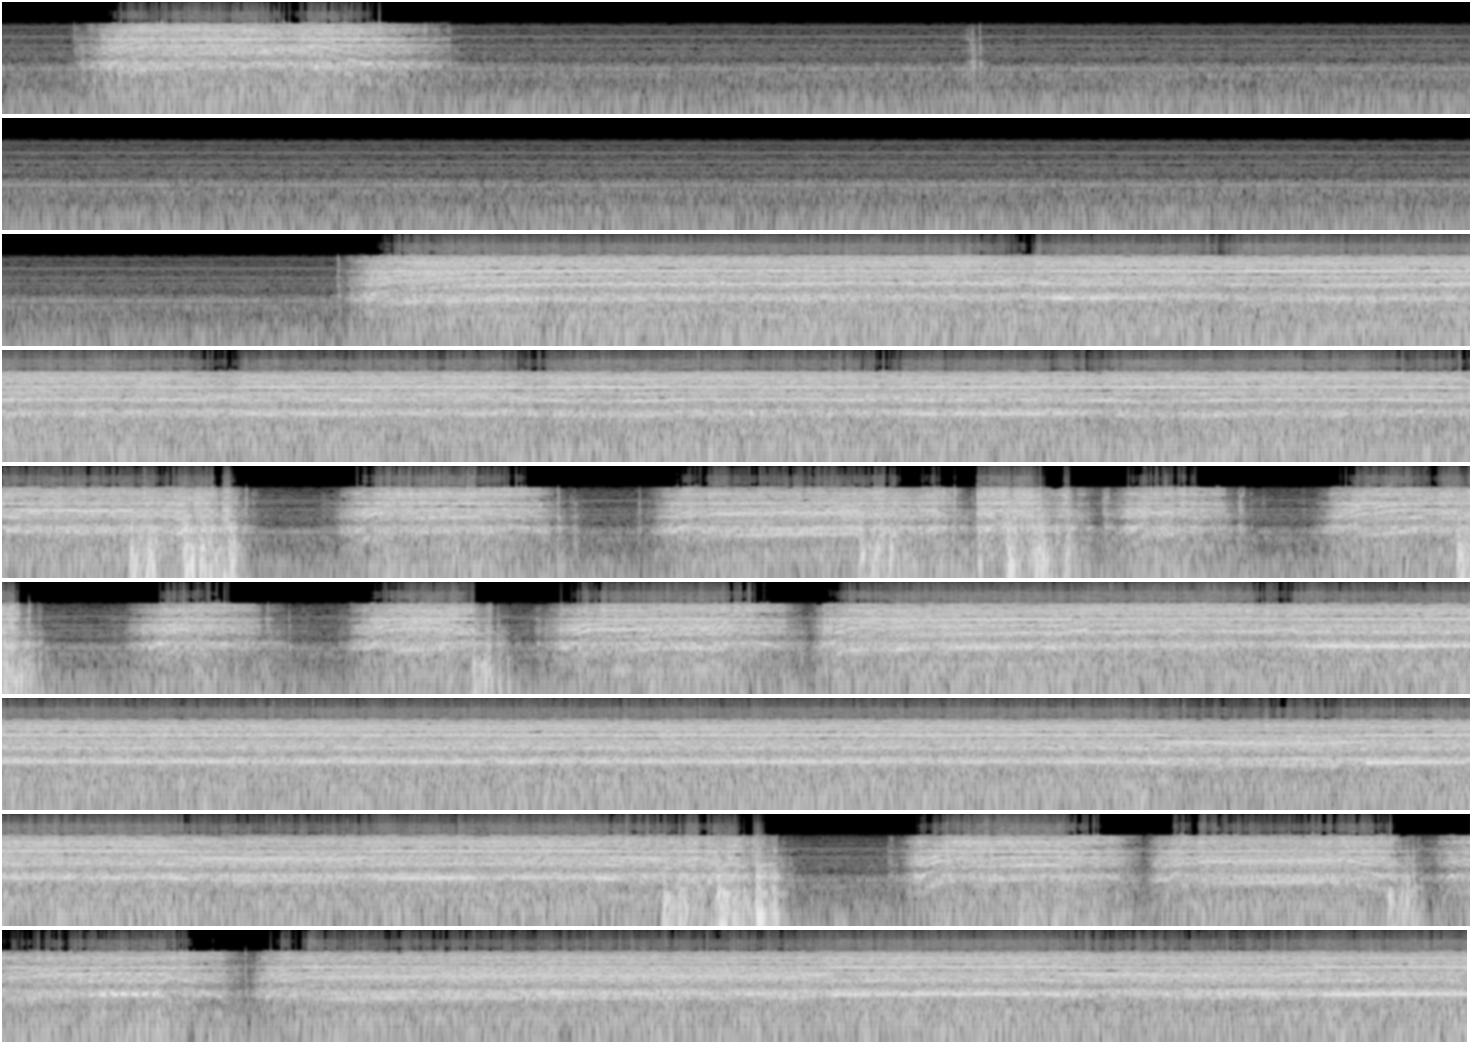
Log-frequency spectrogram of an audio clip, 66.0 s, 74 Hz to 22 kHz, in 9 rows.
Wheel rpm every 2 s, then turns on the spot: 110, 10, 0, 0, 0, 0, 0, 0, 110, 220, 220, 230, 230, 230, 220, 130, 110, 90, 80, 60, 150, 230, 230, 230, 230, 220, 220, 140, 130, 110, 170, 220, 220.
30-32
